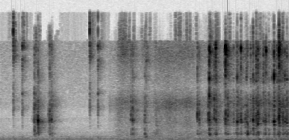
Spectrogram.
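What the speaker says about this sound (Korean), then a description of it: "자전거 장갑 이렇게 쳐주시고" Fingers type on a computer keyboard, tapping out soft keystrokes nearby in short irregular bursts that grow quicker and denser toward the end, with no voice over them.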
